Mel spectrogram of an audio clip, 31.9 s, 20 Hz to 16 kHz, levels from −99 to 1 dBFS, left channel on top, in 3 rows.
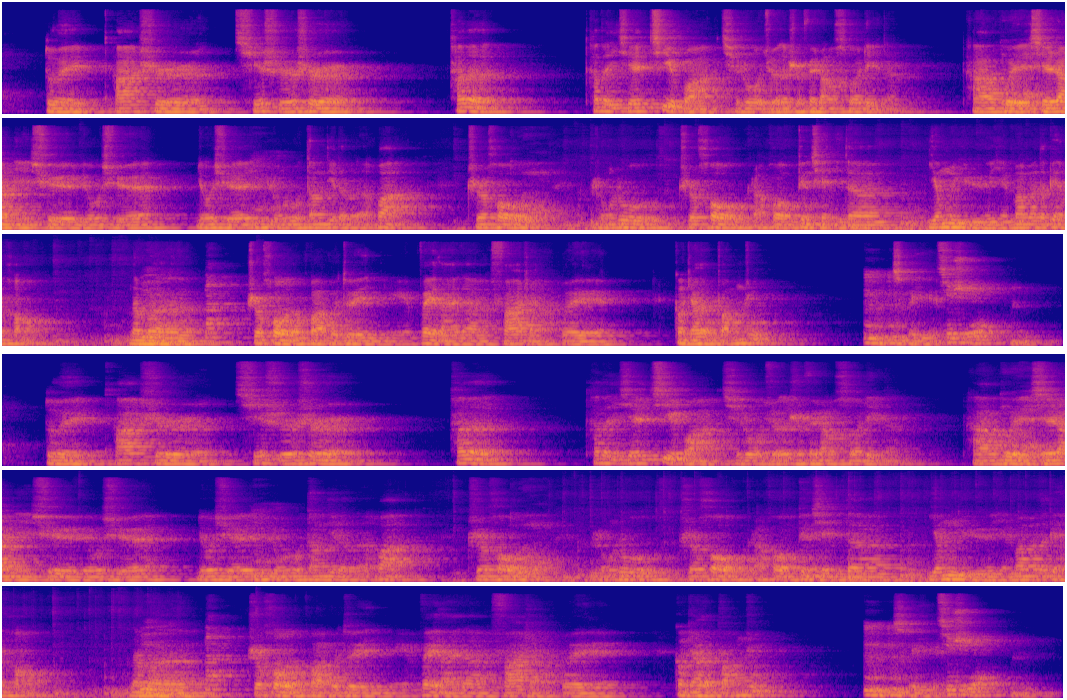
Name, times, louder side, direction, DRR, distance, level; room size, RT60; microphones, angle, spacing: voice 1, 0.4-3.6 4.5-5.0 5.9-9.0 9.6-12.2 12.6-14.7 15.3-15.9 16.5-19.5 19.9-21.7 22.5-23.2 23.7-27.3 28.0-28.9 30.2-30.7 31.3-31.5, left 2 dB, 45° left, 2 dB, 0.5 m, -30 dB
voice 2, 10.0-10.3 13.1-13.4 15.7-16.1 22.6-23.0 23.3-23.4 24.0-24.1 29.9-31.5, equal, 10° right, -7 dB, 1.1 m, -34 dB
sound 1, 11.4-11.6 14.6-23.4 23.7-24.5, equal, 90° right, 0.9 m, -44 dB
5.9 x 2.7 x 3.1 m, 1.1 s
head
